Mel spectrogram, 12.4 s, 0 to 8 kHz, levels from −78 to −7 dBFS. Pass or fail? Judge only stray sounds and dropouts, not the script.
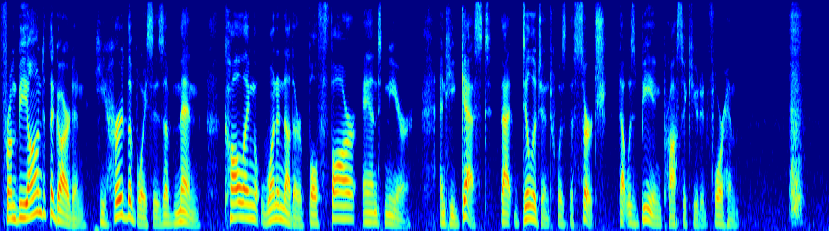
fail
